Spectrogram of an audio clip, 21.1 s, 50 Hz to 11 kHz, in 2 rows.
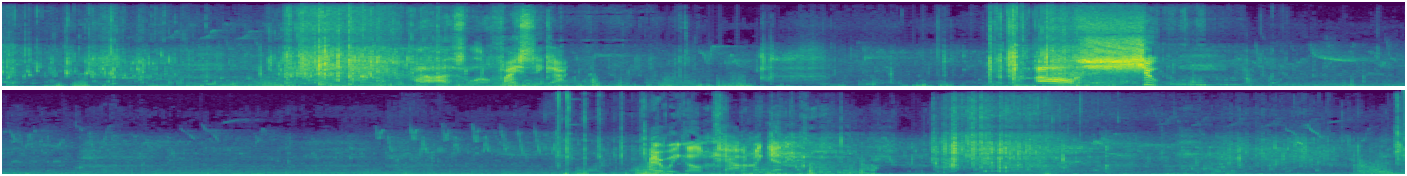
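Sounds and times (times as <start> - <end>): low rumble of wind and water: 0.0 - 21.0.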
